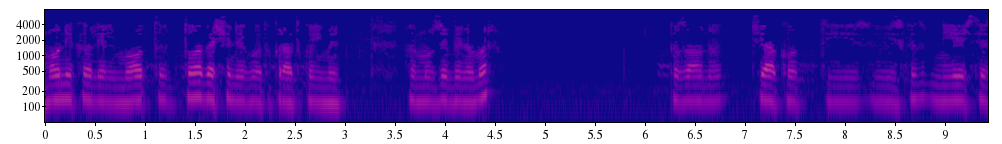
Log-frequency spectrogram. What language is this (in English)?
Bulgarian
